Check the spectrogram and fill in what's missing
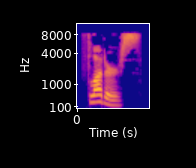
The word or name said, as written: flutters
